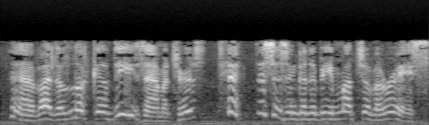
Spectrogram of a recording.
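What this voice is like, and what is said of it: Scandinavian-accented character voice. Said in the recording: “what the heck is a guy with the name of Gardonioni doing with a Scandinavian accent?”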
